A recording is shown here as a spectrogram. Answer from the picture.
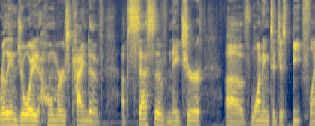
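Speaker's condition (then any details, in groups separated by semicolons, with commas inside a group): No condition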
